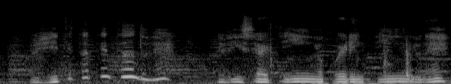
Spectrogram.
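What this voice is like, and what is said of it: Imitates another person's voice. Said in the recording (Portuguese): “queria tá fazer imitação aqui”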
